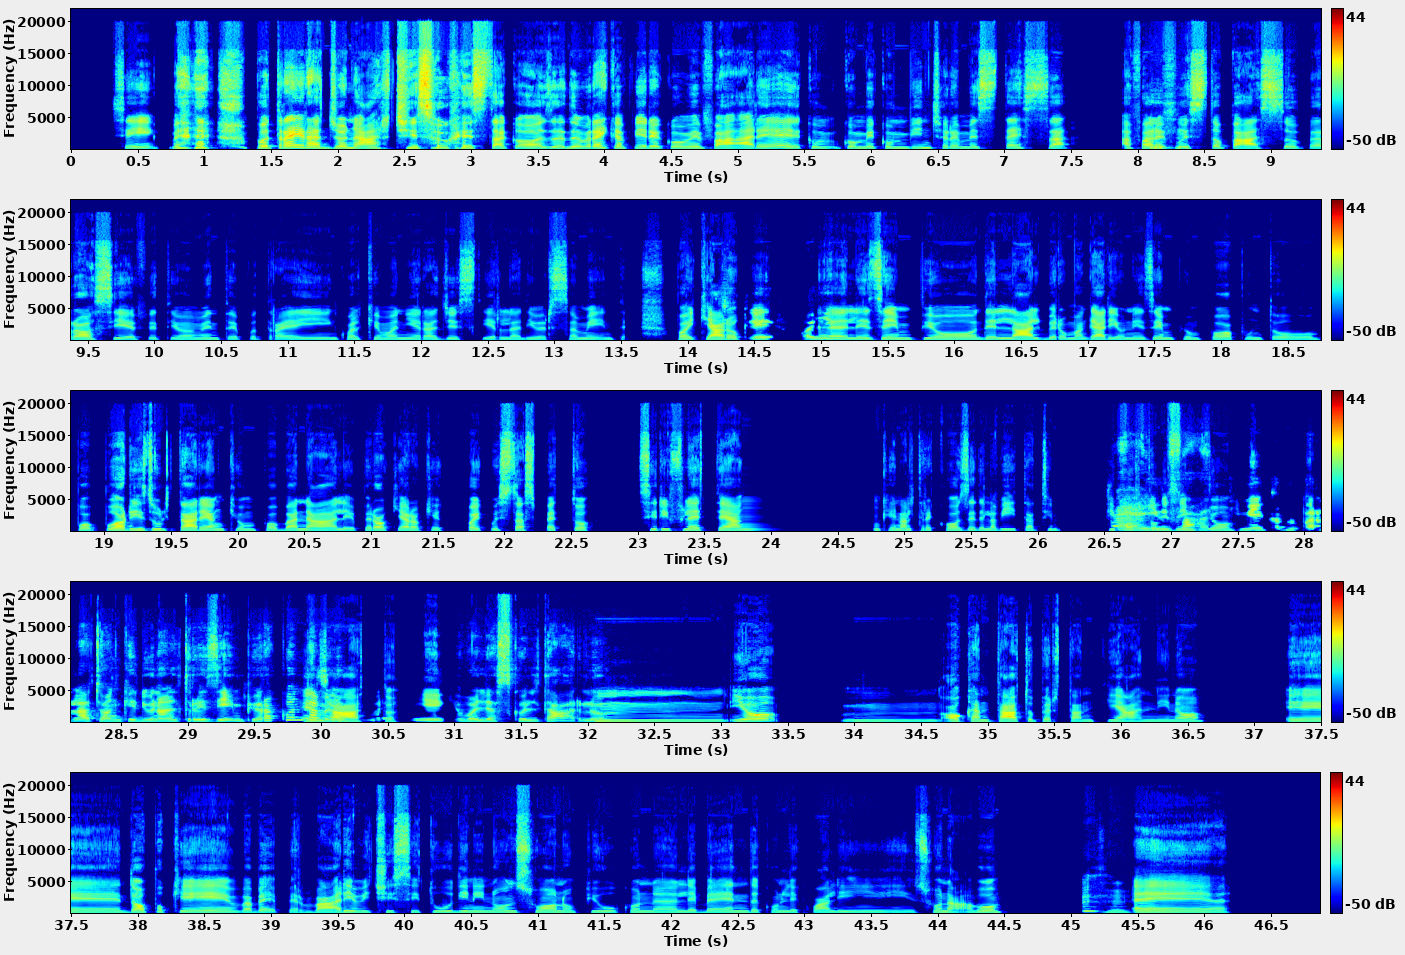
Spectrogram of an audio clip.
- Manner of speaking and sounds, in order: chuckle; laughing while speaking: "ragionarci su questa"; "proprio" said as "propio"; other background noise
- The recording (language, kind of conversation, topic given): Italian, advice, In che modo il perfezionismo rallenta o blocca i tuoi risultati?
